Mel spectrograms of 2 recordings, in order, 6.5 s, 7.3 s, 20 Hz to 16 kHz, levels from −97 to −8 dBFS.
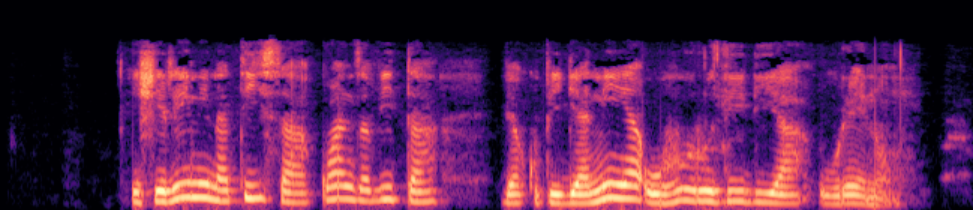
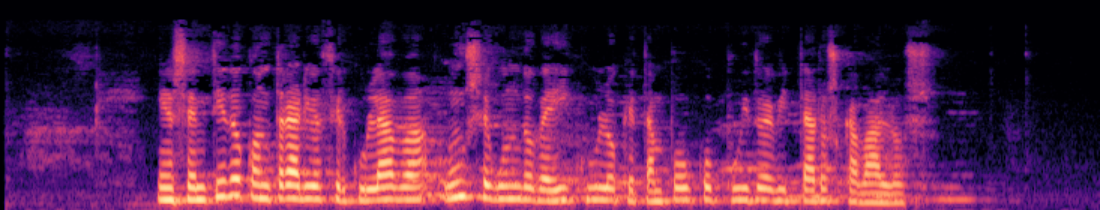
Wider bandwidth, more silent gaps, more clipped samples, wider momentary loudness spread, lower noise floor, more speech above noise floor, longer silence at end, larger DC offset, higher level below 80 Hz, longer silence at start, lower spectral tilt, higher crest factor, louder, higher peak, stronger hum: about the same, 8.2 kHz vs 9 kHz; neither; neither; first, 11 LU vs 7 LU; first, -78 dBFS vs -65 dBFS; first, 61 dB vs 47 dB; second, 0.5 s vs 0.85 s; neither; first, -56 dBFS vs -62 dBFS; second, 0.9 s vs 1.05 s; about the same, -5.5 dB/octave vs -6.5 dB/octave; about the same, 16 dB vs 18 dB; about the same, -17 LUFS vs -19 LUFS; about the same, -2 dBFS vs -2 dBFS; neither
